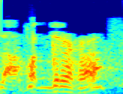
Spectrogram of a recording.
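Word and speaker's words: अवग्रह: Guruji, the name of the sign is called avagraha. Avagraha. Ava or apa? Ava. Avagraha. Ava. Like no, sorry. धन्यवाद. Avagraha. Ava. Avagraha, like Guru Graha, Shani Graha, like that. Avagraha.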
